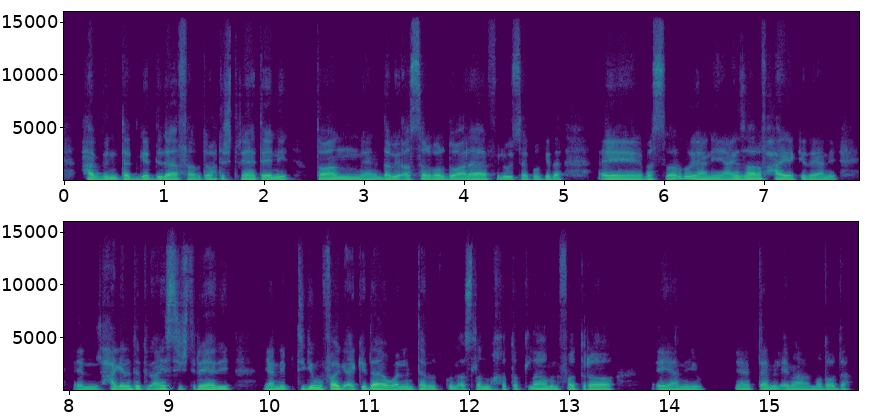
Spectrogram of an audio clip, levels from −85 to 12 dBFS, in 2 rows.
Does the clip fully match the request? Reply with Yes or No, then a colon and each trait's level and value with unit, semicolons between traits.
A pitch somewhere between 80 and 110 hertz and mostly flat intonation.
No: low, 120 Hz; narrow, 2.0 semitones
